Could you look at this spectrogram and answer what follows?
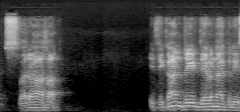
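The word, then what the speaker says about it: स्वराः: Swaraha. You have to read like that. Swaraha. The H is Swaraha. Ha sound.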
